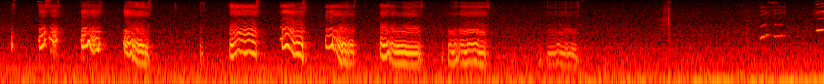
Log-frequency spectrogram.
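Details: Maltipoo, a Toy Poodle and Maltese mix, giving a quick run of high whining yelps with wavering, falling pitch over the first four seconds, then near quiet with a few faint thin tones at the end; low steady hum underneath.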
